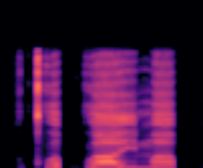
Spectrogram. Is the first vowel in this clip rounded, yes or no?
no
